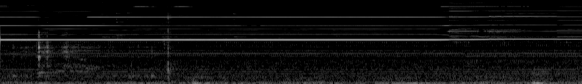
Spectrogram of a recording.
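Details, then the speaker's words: Pond float switch tipped to test newly wired low-water warning buzzer (pumps must not stop with many fish in small pond): constant piercing high-pitched tone for about four seconds, then fading; buzzer works as intended. "It's very high pitched, but you should be able to hear it, at least I will."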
